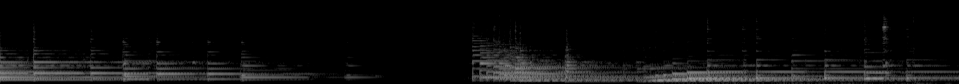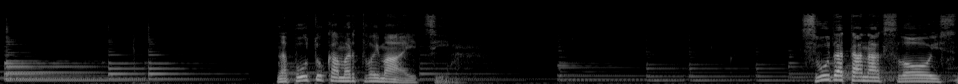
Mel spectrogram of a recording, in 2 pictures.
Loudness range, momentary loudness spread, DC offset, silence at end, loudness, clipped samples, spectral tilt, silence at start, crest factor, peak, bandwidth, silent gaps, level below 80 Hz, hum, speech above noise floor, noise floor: 14 LU; 24 LU; under 0.1%; 0 s; -35 LUFS; under 0.1%; -5.5 dB/octave; 0 s; 24 dB; -12 dBFS; 11.5 kHz; 3.88-4.34 s; -68 dBFS; none; 38 dB; -68 dBFS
